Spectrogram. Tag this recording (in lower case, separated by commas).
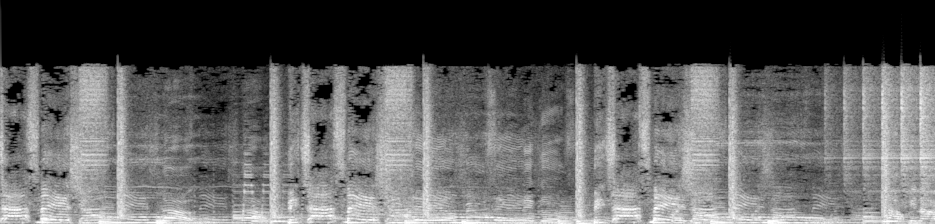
music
